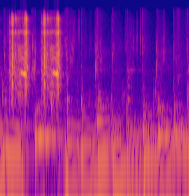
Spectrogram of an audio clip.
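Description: Camera shutter clicks twice in quick succession in the first second, over background music with a steady beat.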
